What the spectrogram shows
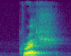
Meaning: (noun) 1. crash, collision, esp. when involving aircraft 2. economic crash, especially in relation to stock exchanges 3. computer crash
- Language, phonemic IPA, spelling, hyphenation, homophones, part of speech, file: Dutch, /krɛʃ/, crash, crash, crèche, noun / verb, Nl-crash.ogg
